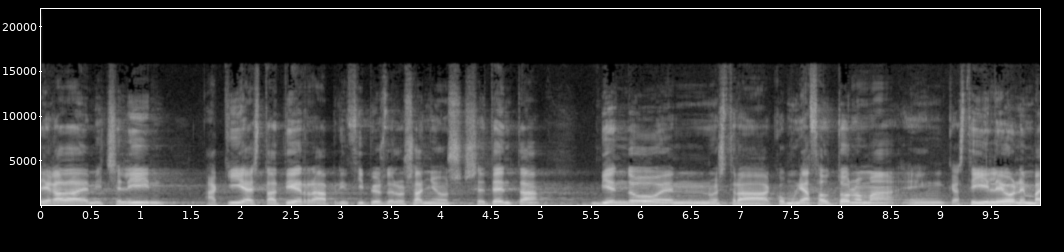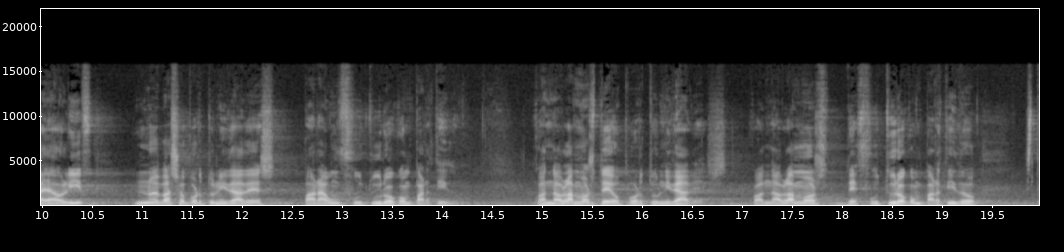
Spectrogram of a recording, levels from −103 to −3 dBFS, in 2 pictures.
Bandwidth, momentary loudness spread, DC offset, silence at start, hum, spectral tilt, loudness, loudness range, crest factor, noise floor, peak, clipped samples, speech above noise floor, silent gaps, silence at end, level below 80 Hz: 16 kHz; 12 LU; under 0.1%; 0 s; none; -4.5 dB/octave; -25 LUFS; 3 LU; 22 dB; -47 dBFS; -4 dBFS; under 0.1%; 22 dB; none; 0 s; -68 dBFS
